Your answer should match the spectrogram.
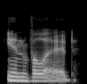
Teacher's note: it means one that's sickly or disabled when you stress the first syllable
